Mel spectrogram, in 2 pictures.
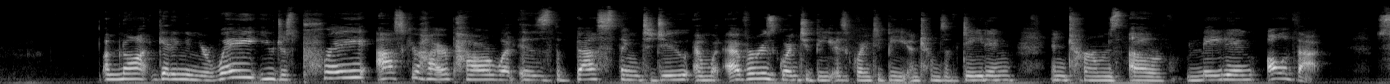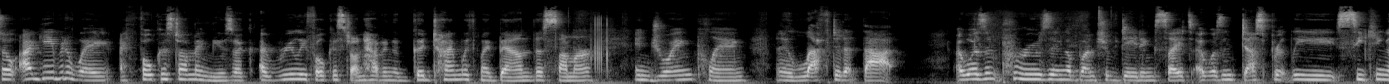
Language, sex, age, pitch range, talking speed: English, female, 20-39, 190-230 Hz, 180 wpm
